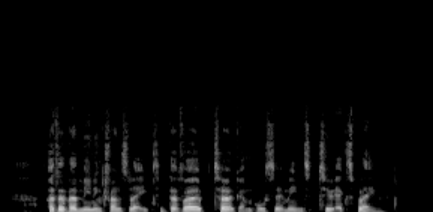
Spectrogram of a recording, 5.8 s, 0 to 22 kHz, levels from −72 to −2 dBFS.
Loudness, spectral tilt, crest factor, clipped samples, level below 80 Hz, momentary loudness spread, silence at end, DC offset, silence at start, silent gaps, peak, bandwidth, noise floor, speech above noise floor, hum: -28 LUFS; -5.5 dB/octave; 20 dB; under 0.1%; -78 dBFS; 13 LU; 0.75 s; under 0.1%; 0.65 s; none; -8 dBFS; 11.5 kHz; -67 dBFS; 39 dB; none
